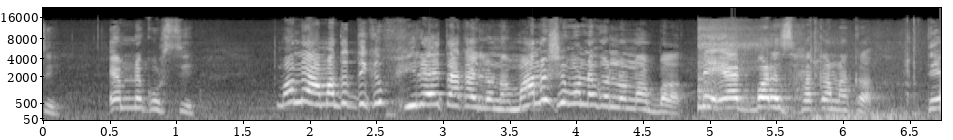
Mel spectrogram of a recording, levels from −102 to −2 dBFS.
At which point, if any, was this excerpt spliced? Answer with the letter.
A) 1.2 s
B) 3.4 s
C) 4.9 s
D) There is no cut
C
